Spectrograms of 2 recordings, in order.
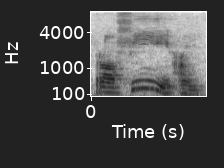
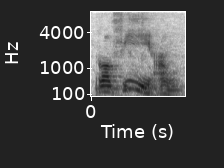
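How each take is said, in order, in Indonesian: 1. Vokal tengahnya dibaca panjang. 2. Vokal tengahnya dibaca panjang.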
